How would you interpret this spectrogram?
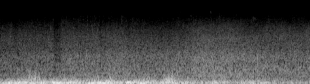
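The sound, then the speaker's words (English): Blustery wind buffets the microphone over a steady wash of surf, waves rolling in at Williamstown Beach in Melbourne, loud at first then easing slightly, with no voices. “On the other side of Melbourne, at Williamstown Beach, there's a group of open water swimmers called the Williamstown Mussels, and they swim together all year round.”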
